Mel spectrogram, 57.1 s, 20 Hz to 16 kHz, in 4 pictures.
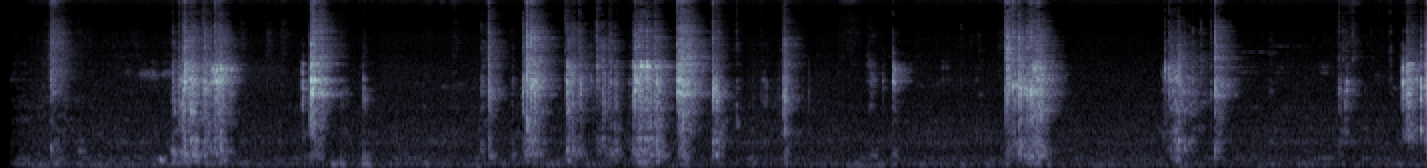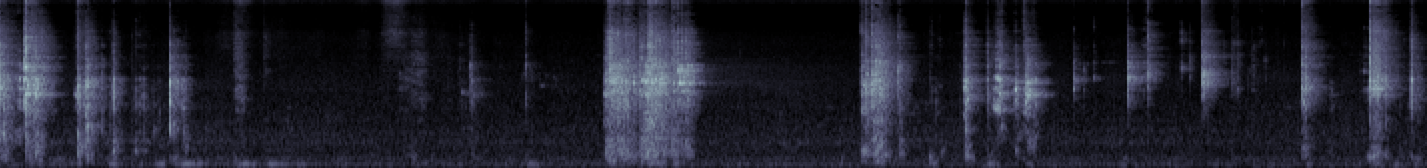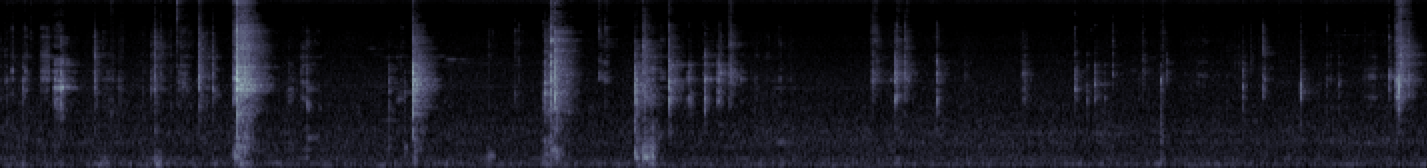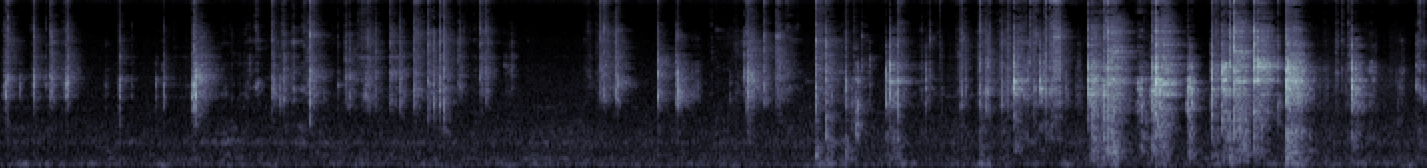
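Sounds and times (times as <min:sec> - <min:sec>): plastic bricks clicking and clattering: 0:01.5 - 0:03.8, 0:04.7 - 0:09.2, 0:11.6 - 0:12.4, 0:13.2 - 0:16.3, 0:22.8 - 0:31.8, 0:32.4 - 0:36.5, 0:37.2 - 0:57.0.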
